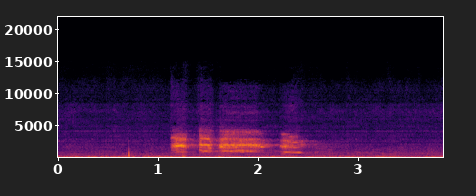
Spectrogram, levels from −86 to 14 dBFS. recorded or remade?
remade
